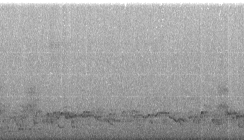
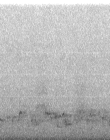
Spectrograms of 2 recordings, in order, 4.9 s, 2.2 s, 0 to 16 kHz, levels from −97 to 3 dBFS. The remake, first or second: second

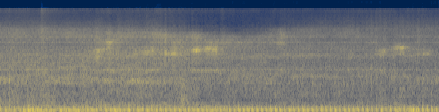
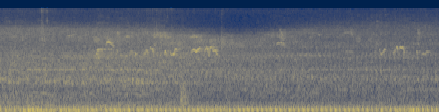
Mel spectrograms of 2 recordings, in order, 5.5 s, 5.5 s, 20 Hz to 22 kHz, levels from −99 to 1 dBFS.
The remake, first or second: first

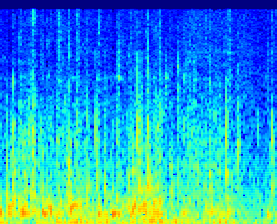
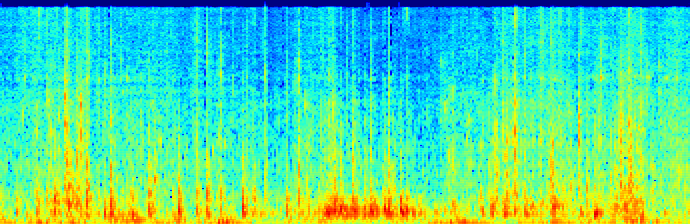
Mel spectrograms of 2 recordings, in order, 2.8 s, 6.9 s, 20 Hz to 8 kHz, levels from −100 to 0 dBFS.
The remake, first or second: second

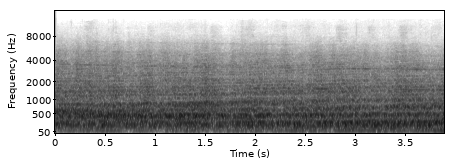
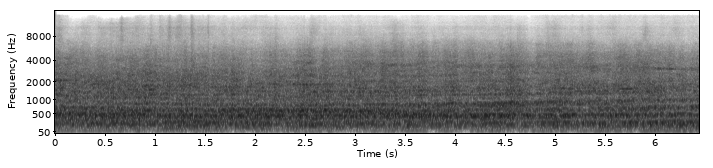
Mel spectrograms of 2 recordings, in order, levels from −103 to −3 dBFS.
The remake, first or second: second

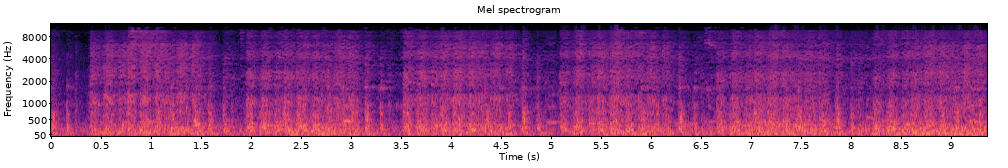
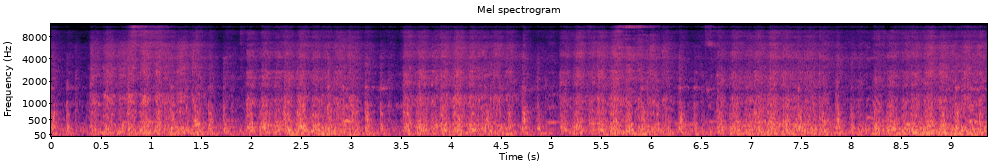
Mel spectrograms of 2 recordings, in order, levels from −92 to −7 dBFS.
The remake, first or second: second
